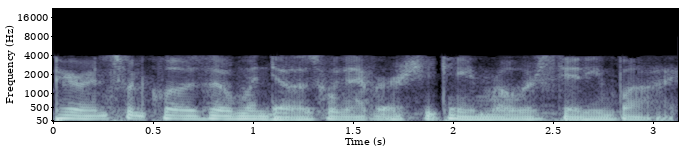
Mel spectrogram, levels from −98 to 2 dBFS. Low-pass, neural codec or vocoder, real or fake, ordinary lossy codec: 7.2 kHz; codec, 16 kHz, 2 kbps, X-Codec, HuBERT features, trained on general audio; fake; AAC, 16 kbps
